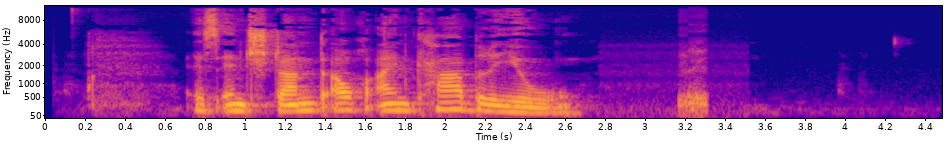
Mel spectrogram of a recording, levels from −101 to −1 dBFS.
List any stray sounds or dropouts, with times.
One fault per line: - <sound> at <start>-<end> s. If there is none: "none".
- laugh at 3.2-3.3 s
